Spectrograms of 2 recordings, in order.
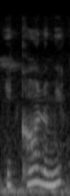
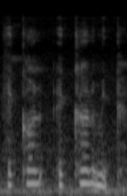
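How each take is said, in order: First: "economic" opening with an ee sound; first pronunciation variant. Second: "economic" opening with a short eh; second pronunciation variant. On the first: Student showing classmates free variation, first pronunciation variant. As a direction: say "economic" as ee-kaw-NAW-mik. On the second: Student showing classmates free variation, second pronunciation variant. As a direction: say "economic" as eh-kah-NAH-mik. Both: Shown as a demonstration. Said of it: "You can pronounce with".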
